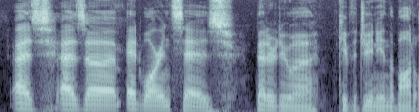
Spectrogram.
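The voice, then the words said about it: Imitates another person's voice. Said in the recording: “That was an excellent Patrick Wilson impersonation.”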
